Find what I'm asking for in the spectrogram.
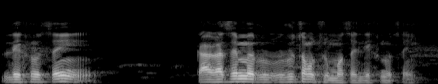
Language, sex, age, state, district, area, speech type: Nepali, male, 60+, West Bengal, Kalimpong, rural, spontaneous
